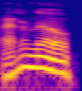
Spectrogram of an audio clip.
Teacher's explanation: the don't and no just merge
